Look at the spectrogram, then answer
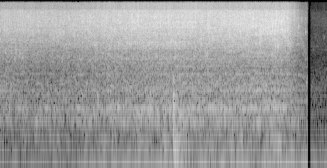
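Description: Cold tap water gushes steadily into a pot over meat for green borscht, a close, continuous rushing splash that cuts off abruptly at the end.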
